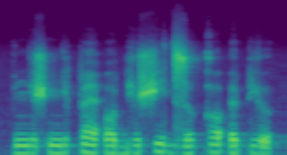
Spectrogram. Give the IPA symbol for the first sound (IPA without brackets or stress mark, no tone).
nʲ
